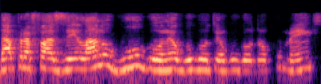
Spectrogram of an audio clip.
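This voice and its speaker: The speech moves at a moderate pace. Its intonation holds fairly even. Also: man. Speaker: author. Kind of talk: interview.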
